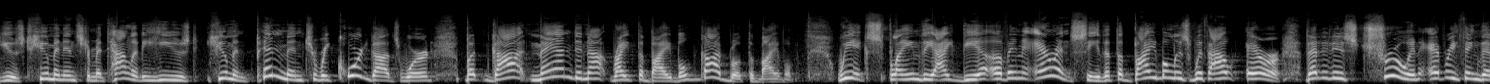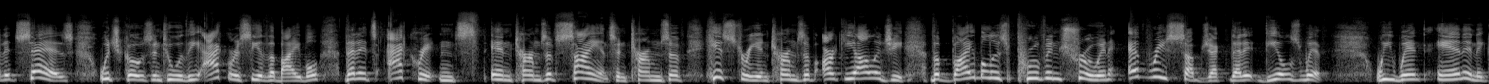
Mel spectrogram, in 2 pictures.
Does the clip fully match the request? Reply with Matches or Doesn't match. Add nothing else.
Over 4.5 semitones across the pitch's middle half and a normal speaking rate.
Matches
